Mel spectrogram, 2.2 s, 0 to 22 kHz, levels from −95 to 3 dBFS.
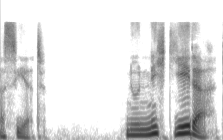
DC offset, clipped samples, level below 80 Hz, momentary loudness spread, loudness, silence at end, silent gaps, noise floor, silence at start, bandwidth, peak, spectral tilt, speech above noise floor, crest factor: under 0.1%; under 0.1%; -54 dBFS; 19 LU; -22 LUFS; 0.15 s; none; -71 dBFS; 0 s; 11.5 kHz; -8 dBFS; -6 dB/octave; 49 dB; 16 dB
